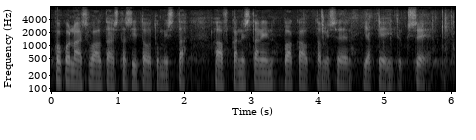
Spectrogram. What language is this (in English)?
Finnish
